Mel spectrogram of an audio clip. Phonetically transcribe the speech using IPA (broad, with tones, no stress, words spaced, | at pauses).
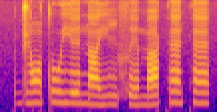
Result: d͡ʒɔ̃˧tu˧je˧nã˨ ji˨fe˨ma˨˦ kɛ̃˦ kɛ̃˦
